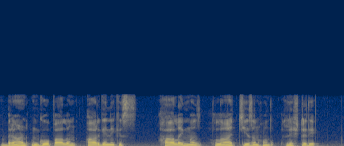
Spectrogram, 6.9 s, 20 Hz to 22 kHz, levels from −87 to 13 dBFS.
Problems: constant background noise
